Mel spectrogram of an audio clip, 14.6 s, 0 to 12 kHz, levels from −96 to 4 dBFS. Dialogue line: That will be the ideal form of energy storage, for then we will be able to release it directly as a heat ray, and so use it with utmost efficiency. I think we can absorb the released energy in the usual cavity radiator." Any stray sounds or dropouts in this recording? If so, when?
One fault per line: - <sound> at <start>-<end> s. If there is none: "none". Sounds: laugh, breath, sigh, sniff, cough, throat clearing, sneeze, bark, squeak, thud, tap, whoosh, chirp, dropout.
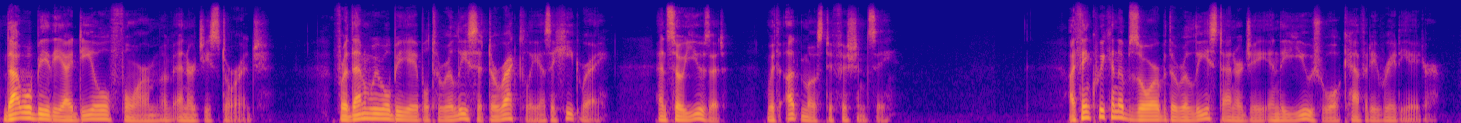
none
